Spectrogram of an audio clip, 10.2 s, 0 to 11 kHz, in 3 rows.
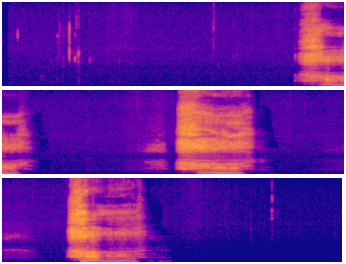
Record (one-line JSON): {"exhalation_length": "10.2 s", "exhalation_amplitude": 29236, "exhalation_signal_mean_std_ratio": 0.34, "survey_phase": "beta (2021-08-13 to 2022-03-07)", "age": "65+", "gender": "Female", "wearing_mask": "No", "symptom_none": true, "smoker_status": "Never smoked", "respiratory_condition_asthma": false, "respiratory_condition_other": false, "recruitment_source": "REACT", "submission_delay": "2 days", "covid_test_result": "Negative", "covid_test_method": "RT-qPCR", "influenza_a_test_result": "Unknown/Void", "influenza_b_test_result": "Unknown/Void"}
